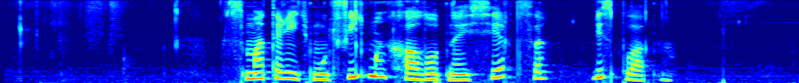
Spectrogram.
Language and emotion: Russian, neutral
